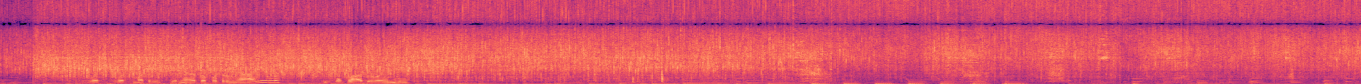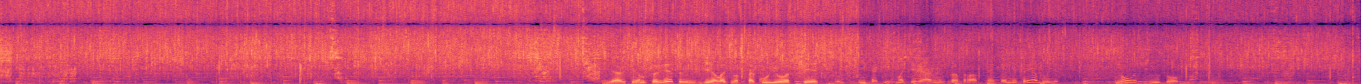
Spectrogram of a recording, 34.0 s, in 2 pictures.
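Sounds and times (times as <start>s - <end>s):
onions and meat sizzling in oil: 0.0s - 34.0s
metal spatula scraping: 8.9s - 28.8s, 31.8s - 33.4s.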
